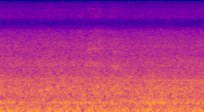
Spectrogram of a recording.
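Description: Electric commuter train running along the line, heard from inside the carriage: a steady, loud running noise with a low hum under it.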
